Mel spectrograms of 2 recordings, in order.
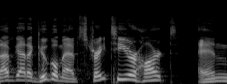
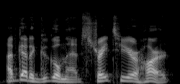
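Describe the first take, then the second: First: It is said with lively enthusiasm. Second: It is said flatly, without enthusiasm.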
